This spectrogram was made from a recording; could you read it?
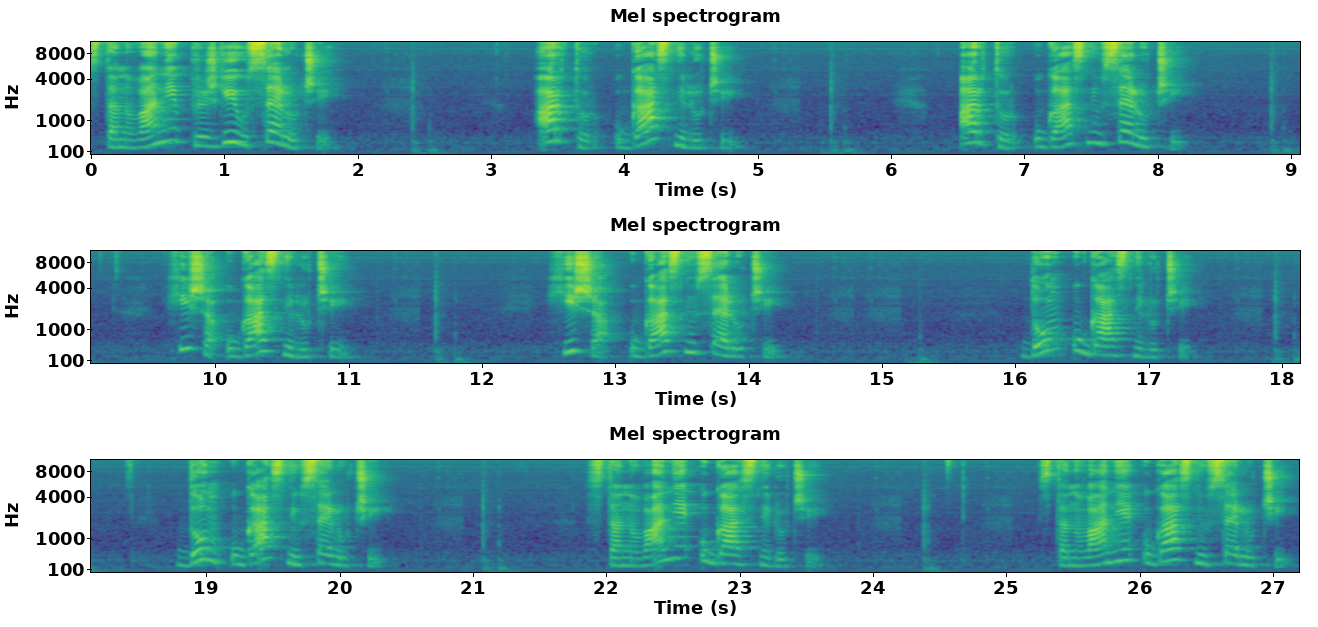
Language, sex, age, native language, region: Slovenian, female, 30-49, Slovenian, Central Slovenia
